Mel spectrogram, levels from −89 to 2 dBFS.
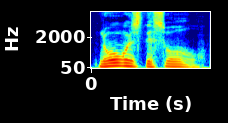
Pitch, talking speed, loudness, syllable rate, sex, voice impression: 130 Hz, 200 wpm, -15 LUFS, 3.9 syllables/s, male, very masculine, slightly old, very thick, slightly tensed, slightly weak, dark, soft, slightly muffled, slightly halting, slightly raspy, cool, intellectual, very sincere, very calm, very mature, friendly, very reassuring, very unique, elegant, very wild, sweet, kind, very modest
